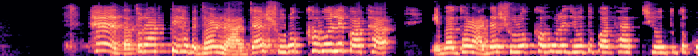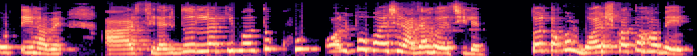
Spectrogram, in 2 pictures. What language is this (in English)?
Bangla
